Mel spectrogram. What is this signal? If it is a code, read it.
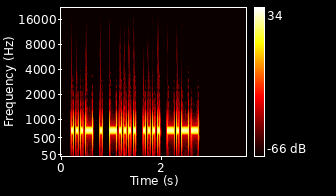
Morse code, heard as a keyed tone, about 25 wpm, 700 Hz. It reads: VE6HY
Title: DXCC-100 Call Signs - 5 Characters - 25wpm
